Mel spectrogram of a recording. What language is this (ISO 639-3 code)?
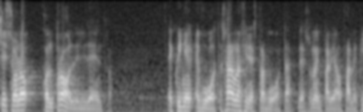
ita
